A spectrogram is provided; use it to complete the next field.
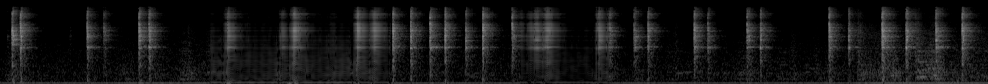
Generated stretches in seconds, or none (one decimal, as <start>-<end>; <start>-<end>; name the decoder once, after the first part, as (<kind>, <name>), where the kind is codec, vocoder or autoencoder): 2.1-3.9 (vocoder, BigVGAN v2); 5.2-6.1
